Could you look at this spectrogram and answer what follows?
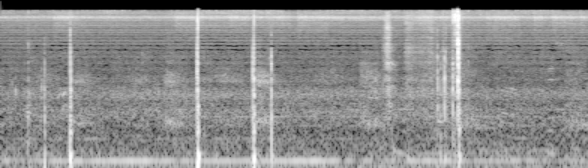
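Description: Irregular sharp knocks and clicks of walking down a rocky dirt trail, about six in all and unevenly spaced, the loudest a little over two seconds in. A steady low hum runs underneath.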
